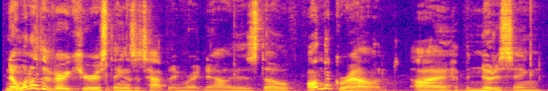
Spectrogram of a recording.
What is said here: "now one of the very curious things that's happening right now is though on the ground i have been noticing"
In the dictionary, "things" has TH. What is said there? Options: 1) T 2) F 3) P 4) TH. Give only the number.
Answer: 4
